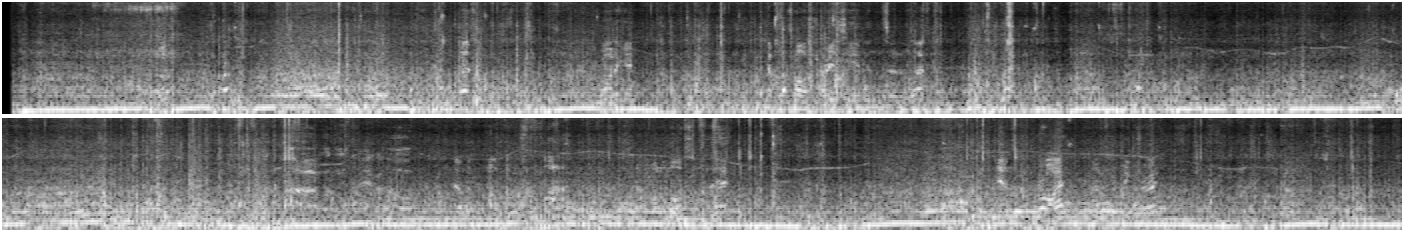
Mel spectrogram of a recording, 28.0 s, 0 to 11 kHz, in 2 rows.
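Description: Turbocharged Nissan GQ Patrol's TB42 straight-six petrol engine revving up and dropping back again and again as the truck is driven over a rough dirt track, with frequent knocks and rattles from the body.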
